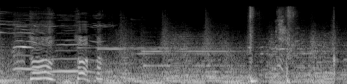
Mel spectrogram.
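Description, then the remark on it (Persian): A few chickens cluck in short, pitched bursts near the start, then a busy, noisy commotion carries on with scattered sharp sounds and more fowl calls underneath. “وای نه، مخش رفل مرغا.”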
